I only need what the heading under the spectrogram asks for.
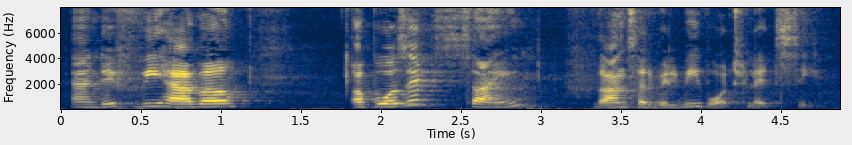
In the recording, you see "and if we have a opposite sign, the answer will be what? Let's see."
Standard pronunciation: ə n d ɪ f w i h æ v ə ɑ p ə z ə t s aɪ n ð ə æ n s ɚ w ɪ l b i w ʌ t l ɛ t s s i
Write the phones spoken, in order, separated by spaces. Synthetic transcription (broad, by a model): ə n d ɪ f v i h æ v ə ɑ p ə z ə t s aɪ n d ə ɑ n s ɚ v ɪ l b i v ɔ t l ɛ t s s i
